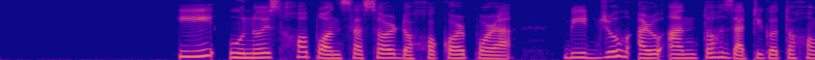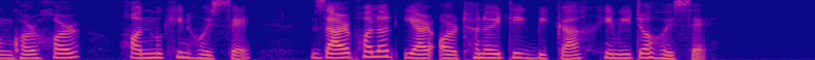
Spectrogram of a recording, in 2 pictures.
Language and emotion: Assamese, neutral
